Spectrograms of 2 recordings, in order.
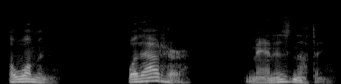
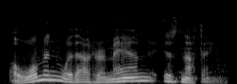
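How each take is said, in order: First: There are pauses after 'woman' and 'her'. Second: It is said as one unbroken phrase.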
